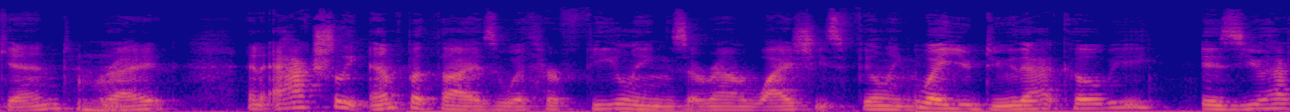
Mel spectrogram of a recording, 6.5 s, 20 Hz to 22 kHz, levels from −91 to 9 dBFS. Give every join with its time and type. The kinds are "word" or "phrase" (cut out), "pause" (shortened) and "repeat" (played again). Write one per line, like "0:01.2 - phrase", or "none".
0:04.6 - phrase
